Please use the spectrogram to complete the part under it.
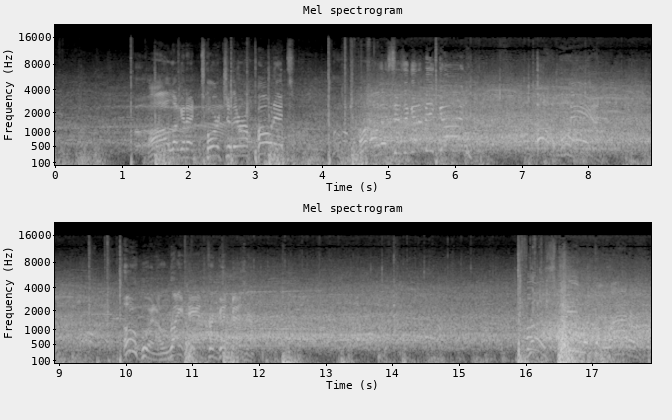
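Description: Heavy thuds sound as bodies slam onto a wrestling mat.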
